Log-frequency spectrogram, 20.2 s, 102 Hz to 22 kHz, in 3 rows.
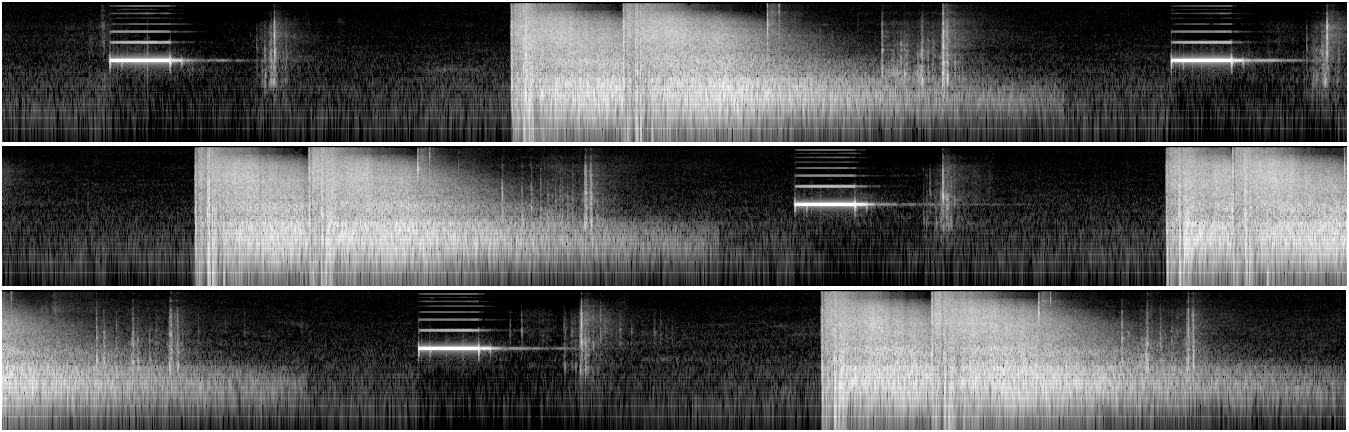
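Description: Four times over, a shrill electronic shot timer beep is followed by a quick pair of loud, sharp shots from a Wilson Combat SFX9 pistol, each sequence separated by a few seconds of quiet.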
